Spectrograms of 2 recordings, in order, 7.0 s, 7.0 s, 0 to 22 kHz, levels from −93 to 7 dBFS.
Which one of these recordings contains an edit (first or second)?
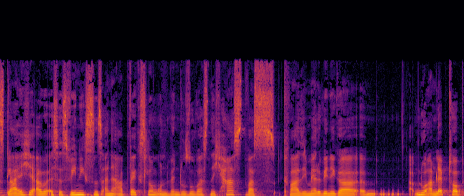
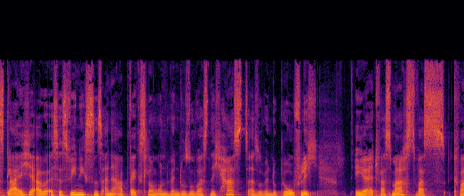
first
